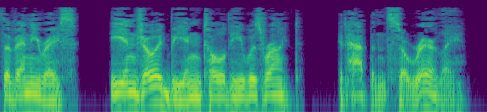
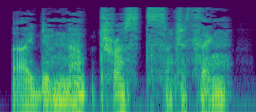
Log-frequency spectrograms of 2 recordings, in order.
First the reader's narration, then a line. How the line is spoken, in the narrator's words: Trem muttered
